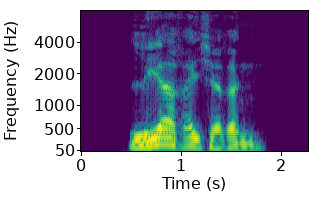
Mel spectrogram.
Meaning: inflection of lehrreich: 1. strong genitive masculine/neuter singular comparative degree 2. weak/mixed genitive/dative all-gender singular comparative degree
- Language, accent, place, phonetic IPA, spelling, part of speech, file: German, Germany, Berlin, [ˈleːɐ̯ˌʁaɪ̯çəʁən], lehrreicheren, adjective, De-lehrreicheren.ogg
